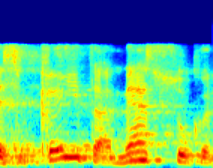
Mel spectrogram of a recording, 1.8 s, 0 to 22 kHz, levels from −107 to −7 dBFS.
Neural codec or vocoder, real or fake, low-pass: none; real; 7.2 kHz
